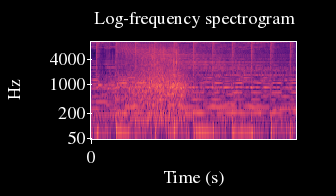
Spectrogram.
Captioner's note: engine revving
